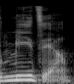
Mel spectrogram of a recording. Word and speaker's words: media: Ударение на первый слог. И в первом слоге у нас долгий звук «и». Сделайте вот эту волну. Media.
